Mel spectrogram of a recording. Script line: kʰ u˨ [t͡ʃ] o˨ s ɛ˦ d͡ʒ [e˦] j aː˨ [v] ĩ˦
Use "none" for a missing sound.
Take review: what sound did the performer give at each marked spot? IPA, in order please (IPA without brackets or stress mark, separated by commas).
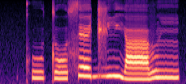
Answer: t, i˦, v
